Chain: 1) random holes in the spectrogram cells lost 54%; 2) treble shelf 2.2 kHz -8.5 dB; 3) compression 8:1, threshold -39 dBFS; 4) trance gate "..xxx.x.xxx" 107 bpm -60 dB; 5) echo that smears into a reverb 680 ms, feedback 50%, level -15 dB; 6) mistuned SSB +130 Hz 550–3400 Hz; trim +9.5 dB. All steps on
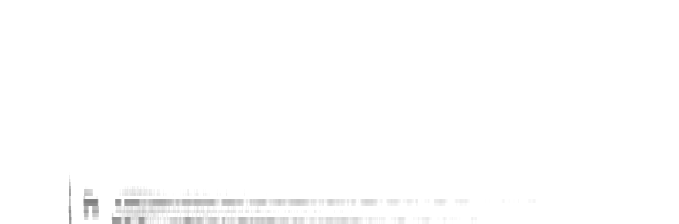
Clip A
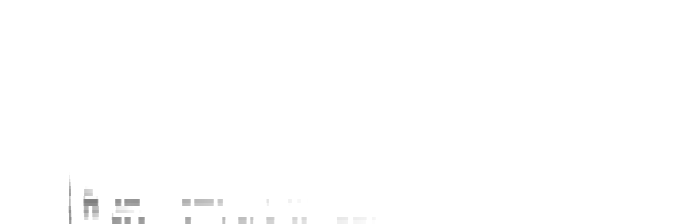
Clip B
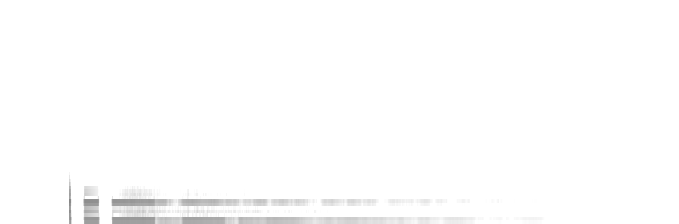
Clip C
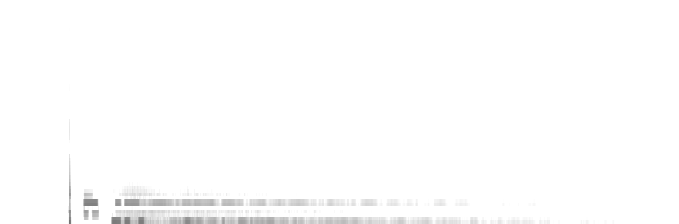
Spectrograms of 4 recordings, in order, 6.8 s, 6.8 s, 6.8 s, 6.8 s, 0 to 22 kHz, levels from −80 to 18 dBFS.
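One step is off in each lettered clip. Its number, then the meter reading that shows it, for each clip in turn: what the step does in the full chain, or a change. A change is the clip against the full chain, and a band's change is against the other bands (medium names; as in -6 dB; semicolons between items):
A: 5, momentary loudness spread change -2 LU; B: 1, 500 Hz band +5.0 dB; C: 6, 500 Hz band +7.5 dB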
